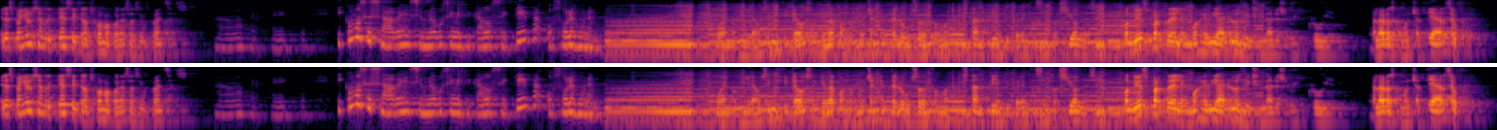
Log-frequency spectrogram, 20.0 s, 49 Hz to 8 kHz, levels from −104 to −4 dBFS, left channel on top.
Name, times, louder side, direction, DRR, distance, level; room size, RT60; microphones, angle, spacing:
voice 1, 0.0-2.2 9.6-14.6 15.0-17.7 18.3-19.4, right 2 dB, 40° right, 5 dB, 1.8 m, -37 dB
voice 2, 2.9-3.2 3.6-3.8 4.6-8.1, right 1 dB, 15° right, 4 dB, 1.9 m, -44 dB
sound 1, 8.1-16.9, left 1 dB, 20° left, 1.5 m, -43 dB
29.5 x 27.5 x 6.3 m, 0.74 s
head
